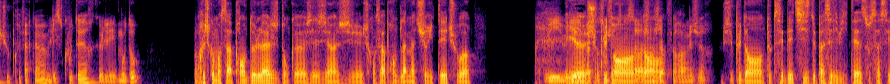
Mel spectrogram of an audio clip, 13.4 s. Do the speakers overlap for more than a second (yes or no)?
yes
